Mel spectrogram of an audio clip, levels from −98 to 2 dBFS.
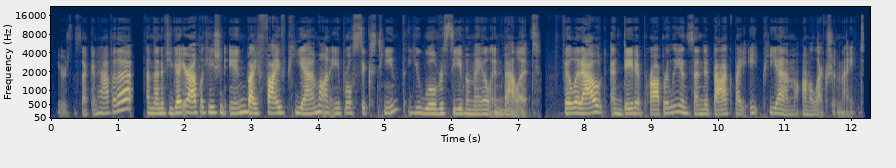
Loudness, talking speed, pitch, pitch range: -23 LUFS, 215 wpm, 190 Hz, 175-205 Hz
